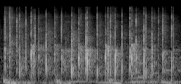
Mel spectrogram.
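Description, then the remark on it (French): Steady audience applause welcoming the finalists of the Eloquentia eloquence contest, many hands clapping in a dense, continuous patter with sharp individual claps standing out, fairly loud throughout and with no voices over it. “Je vous demande d'applaudir parce que c'est un plaisir pour moi de les recevoir”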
